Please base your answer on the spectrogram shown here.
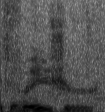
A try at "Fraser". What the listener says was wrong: There's no I in it. There's no I. It's ER.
